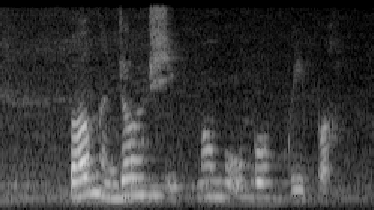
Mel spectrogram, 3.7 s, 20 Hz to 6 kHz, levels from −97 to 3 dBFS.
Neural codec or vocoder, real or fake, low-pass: none; real; 5.4 kHz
